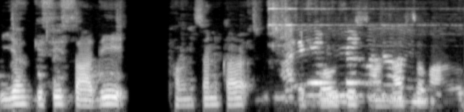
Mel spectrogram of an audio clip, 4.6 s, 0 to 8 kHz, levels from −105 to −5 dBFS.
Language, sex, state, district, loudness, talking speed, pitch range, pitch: Hindi, male, Bihar, Jamui, -17 LUFS, 140 wpm, 125-145 Hz, 135 Hz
